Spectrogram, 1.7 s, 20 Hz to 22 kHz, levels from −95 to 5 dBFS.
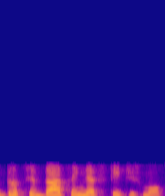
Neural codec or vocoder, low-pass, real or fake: codec, 16 kHz, 0.2 kbps, FocalCodec; 3.6 kHz; fake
